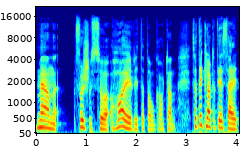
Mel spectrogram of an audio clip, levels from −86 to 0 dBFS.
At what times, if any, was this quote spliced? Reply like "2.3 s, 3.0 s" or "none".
1.1 s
